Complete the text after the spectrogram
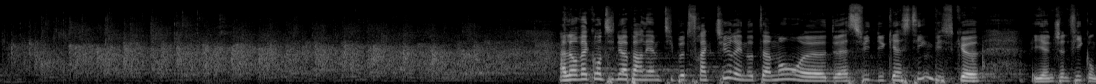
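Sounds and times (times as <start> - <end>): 
audience applause: 0.0 - 5.6
speech: 5.6 - 10.9.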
